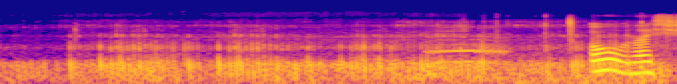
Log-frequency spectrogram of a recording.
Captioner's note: cat purring intensifies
